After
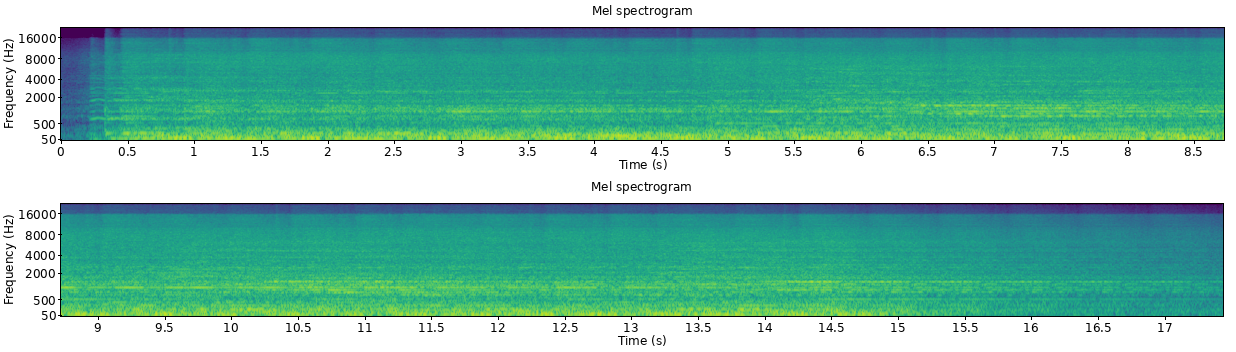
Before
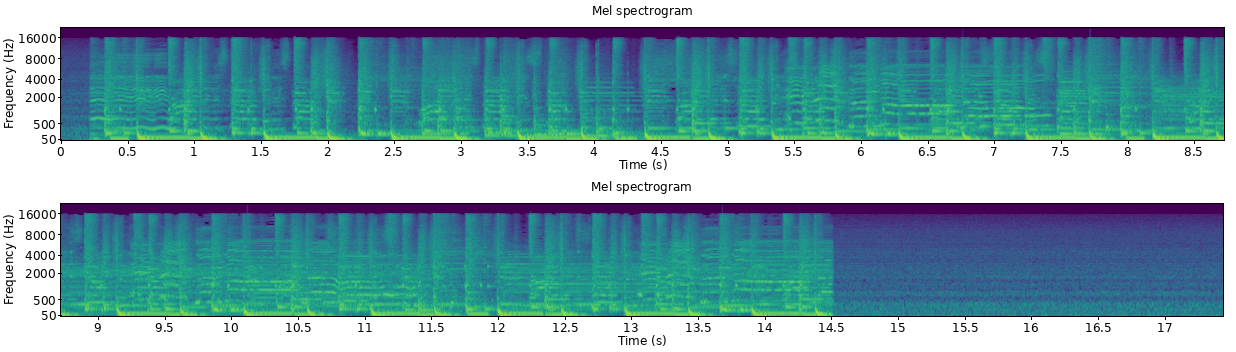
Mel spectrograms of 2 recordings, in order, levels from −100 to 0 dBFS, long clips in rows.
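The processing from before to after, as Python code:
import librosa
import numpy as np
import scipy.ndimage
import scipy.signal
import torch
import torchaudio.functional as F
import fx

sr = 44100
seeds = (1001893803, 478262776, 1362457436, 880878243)

p1 = fx.graphic_eq(x, sr, hz=(125, 500, 1000, 8000), db=(8, -3, 6, 7))
p2 = 10.0 ** (-12.5 / 20.0) * np.tanh(p1 / 10.0 ** (-12.5 / 20.0))
p3 = p2 + fx.echo_thinned(p2, sr, ms=527, feedback_pct=73, hz=180.0, wet_db=-4.5, dry=0)
p4 = fx.rev_plate(p3, sr, seeds[0], rt60_s=2.0, hf_ratio=0.95, predelay_ms=105, drr_db=-9.5)
y = F.gain(torch.from_numpy(p4), -4.5).numpy()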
